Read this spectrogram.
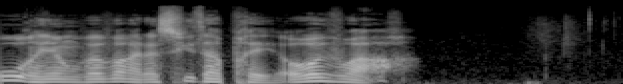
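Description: A young man speaks cheerfully and close into a headset microphone.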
